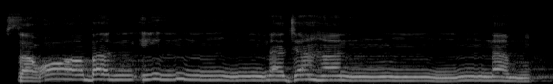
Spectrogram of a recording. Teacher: اور اگر ایسی نوبت آ گئی تو ہم ملا کے پڑھیں گے تو اس کو اظہار حلقی ہوگا اس پہ کیونکہ تنوین کے بعد حروف حلقی کے 6 حرفوں میں سے حمزہ آ جائے گی تو اس کو ظاہر کر کے بلا غنہ کے پڑھیں گے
